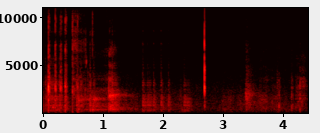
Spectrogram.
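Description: Light clicks and rustling, thickest in the first second or so, with one sharp click a little before three seconds in.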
